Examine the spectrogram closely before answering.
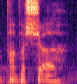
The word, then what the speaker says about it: PPSh: Or the Papasha. Which is apparently the correct way to say it.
